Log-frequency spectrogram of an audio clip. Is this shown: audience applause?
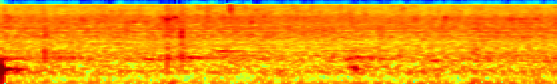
no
